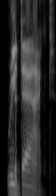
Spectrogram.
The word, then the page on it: redact: American English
